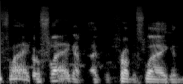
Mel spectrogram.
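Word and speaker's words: PFLAG: uh p flag or flag from the flag and the p is silent there and then as we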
